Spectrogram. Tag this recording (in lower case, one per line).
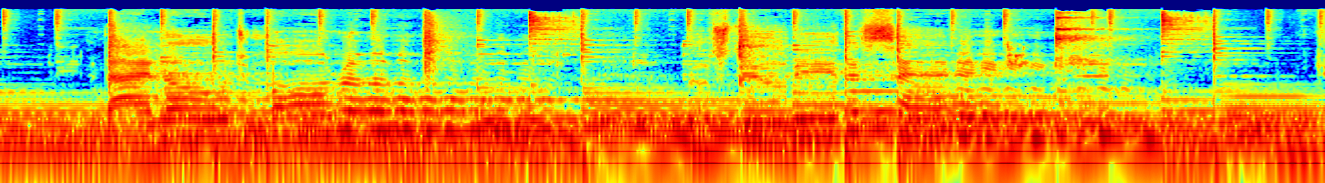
soul music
